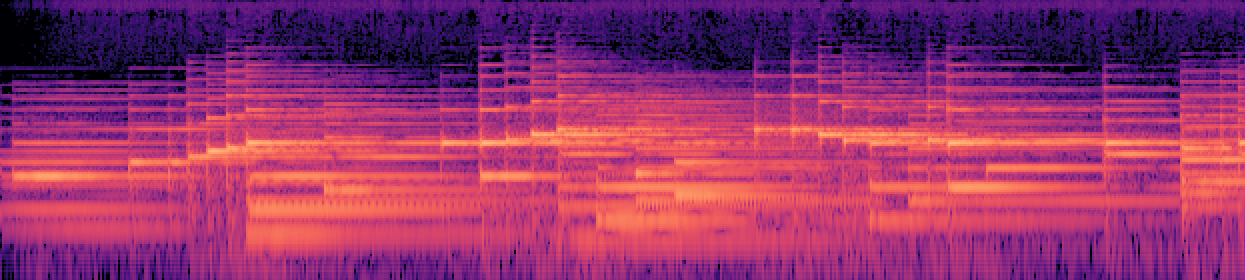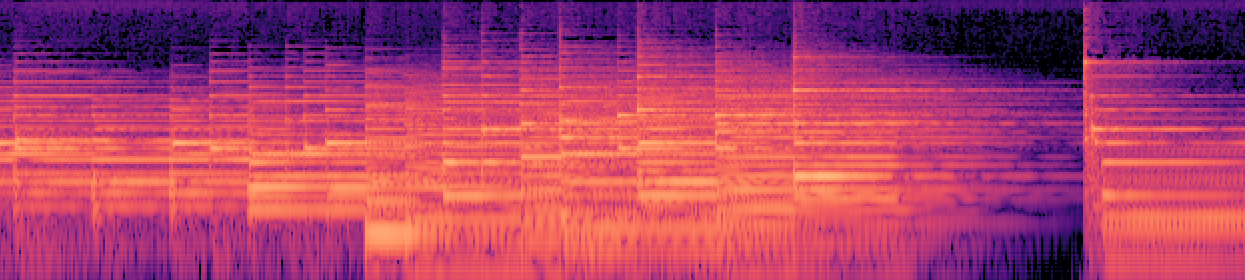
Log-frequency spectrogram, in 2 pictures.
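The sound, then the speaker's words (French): The classic Zelda theme, as reused in the game Breath of the Wild, plays as a steady, melodic piece with chiming, bell-like tones that build in fullness, fade briefly, then end with a sudden bright chord. No one speaks. “Donc euh, bon, c'était un thème hein, hyper court parce que c'est le thème classique de Zelda repris dans Breath of the Wild.”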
